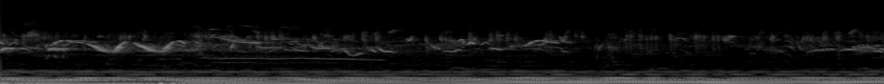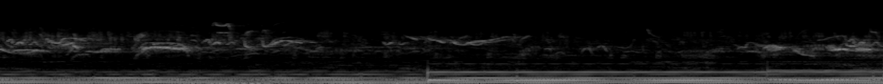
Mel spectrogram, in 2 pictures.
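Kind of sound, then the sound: bird, birds chirping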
